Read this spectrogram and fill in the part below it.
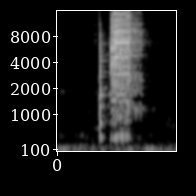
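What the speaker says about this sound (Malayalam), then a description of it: "ഇനി നമുക്കിത് നെയ്യ് തടവിയ ഇഡ്ഡലി തട്ടിലേക്ക് ഒഴിച്ചു കൊടുക്കാം." A ladle knocks against a ghee-greased idli plate with a sharp clink, followed by a brief wet rush as egg-milk batter pours in, close and fairly loud over a low hum.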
